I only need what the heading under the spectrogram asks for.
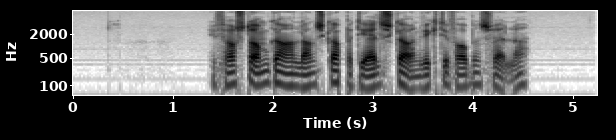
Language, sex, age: Norwegian, male, 27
